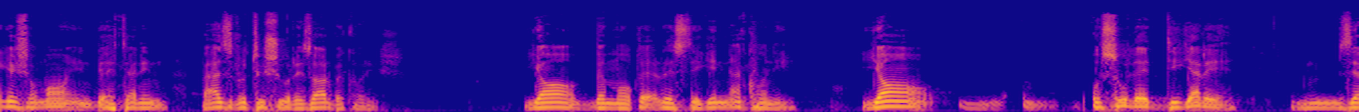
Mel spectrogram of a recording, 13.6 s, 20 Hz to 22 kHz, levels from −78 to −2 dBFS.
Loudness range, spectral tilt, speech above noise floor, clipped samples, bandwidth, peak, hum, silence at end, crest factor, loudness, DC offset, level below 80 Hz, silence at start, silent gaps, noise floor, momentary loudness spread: 4 LU; -6 dB/octave; 54 dB; under 0.1%; 15 kHz; -2 dBFS; none; 0 s; 20 dB; -22 LUFS; under 0.1%; -48 dBFS; 0 s; none; -76 dBFS; 20 LU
